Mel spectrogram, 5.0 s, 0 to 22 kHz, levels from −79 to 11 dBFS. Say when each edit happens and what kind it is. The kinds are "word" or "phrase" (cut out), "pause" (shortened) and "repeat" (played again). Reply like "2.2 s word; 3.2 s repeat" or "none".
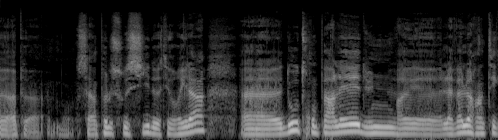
1.6 s word; 4.0 s word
